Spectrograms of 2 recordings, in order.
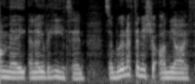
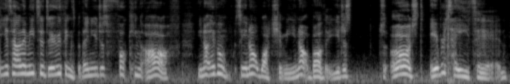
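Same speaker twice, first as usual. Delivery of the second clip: raised, louder irritated rant; acted-out exasperation; 6 semitones higher, 5 dB louder than usual. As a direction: tell off the boss in mounting frustration. Acted complaint about the manager.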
